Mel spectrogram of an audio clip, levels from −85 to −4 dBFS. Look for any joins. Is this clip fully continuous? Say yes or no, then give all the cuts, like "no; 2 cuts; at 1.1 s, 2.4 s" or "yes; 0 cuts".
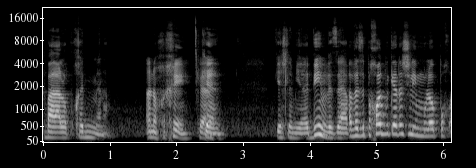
no; 1 cut; at 4.5 s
